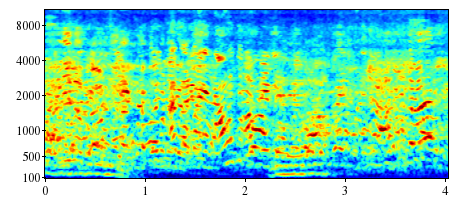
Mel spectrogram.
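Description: A packed crowd of people talking and calling out all at once, many voices overlapping.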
